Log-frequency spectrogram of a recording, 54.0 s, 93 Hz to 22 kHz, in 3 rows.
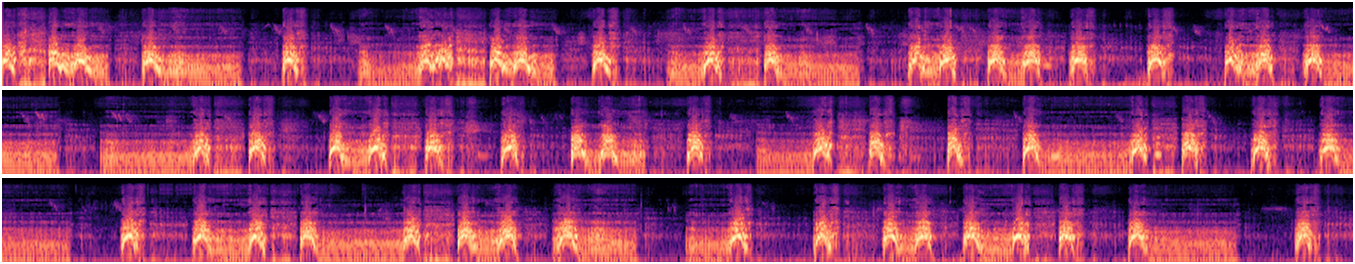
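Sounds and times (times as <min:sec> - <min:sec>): dog barking deeply: 0:00.0 - 0:37.0, 0:37.6 - 0:52.6, 0:53.2 - 0:54.0.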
